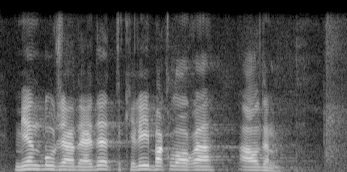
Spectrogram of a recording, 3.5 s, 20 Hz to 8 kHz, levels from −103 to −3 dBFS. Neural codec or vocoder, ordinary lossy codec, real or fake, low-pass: none; none; real; 7.2 kHz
